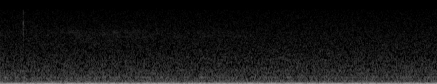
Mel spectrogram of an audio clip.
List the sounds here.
Ovenbird, American Crow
